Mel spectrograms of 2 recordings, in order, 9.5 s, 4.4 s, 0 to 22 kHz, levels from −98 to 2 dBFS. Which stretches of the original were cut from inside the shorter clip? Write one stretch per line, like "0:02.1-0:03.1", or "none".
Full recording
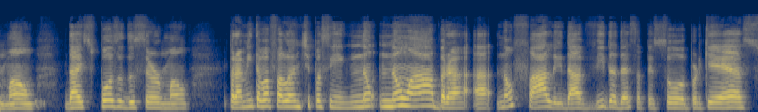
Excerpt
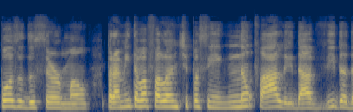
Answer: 0:02.4-0:02.7
0:04.7-0:06.5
